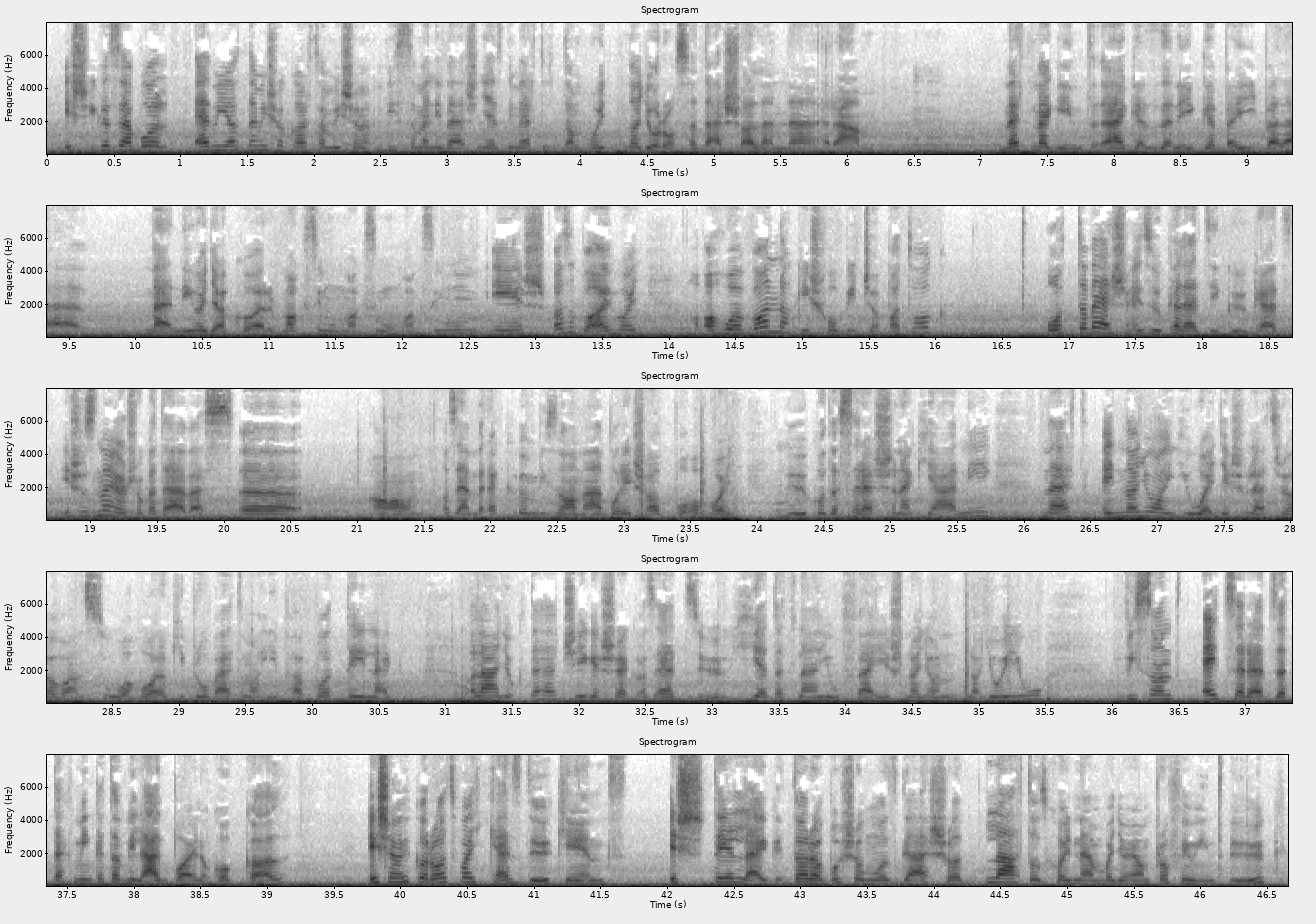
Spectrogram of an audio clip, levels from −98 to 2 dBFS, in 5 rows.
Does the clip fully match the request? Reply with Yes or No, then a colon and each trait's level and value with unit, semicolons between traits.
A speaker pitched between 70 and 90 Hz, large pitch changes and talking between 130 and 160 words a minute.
No: low, 105 Hz; wide, 6.7 semitones; average, 140 wpm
